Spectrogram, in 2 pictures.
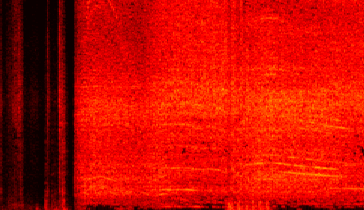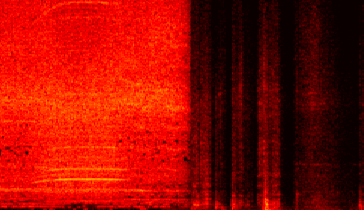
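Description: Corded electric drill running into a wooden board for about six seconds with a steady whine, then stopping. A few knocks and a dull thud follow as the board is handled.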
